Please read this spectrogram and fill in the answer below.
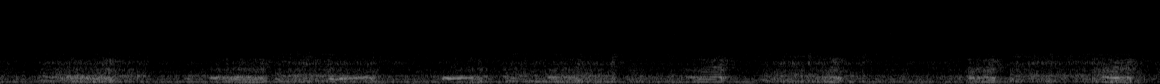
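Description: Overlapping low rumbling snores from more than one sleeper, irregular and layered, with quiet room noise between.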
